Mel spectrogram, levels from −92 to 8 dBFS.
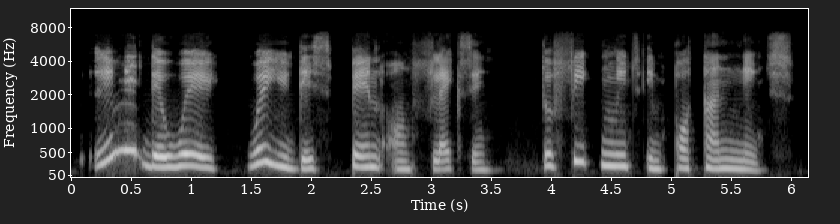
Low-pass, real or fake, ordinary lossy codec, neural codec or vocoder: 7.2 kHz; fake; none; codec, 16 kHz, 4 kbps, FunCodec, trained on LibriTTS, 50 frames a second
